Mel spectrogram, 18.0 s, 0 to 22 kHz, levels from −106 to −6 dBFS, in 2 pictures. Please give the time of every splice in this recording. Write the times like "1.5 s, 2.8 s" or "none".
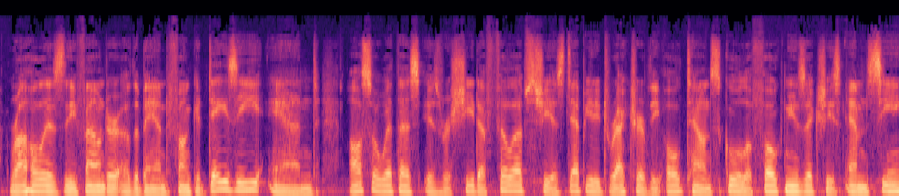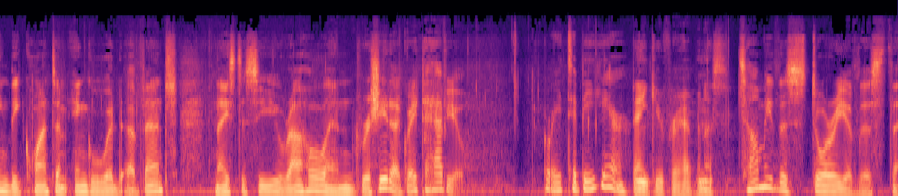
none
